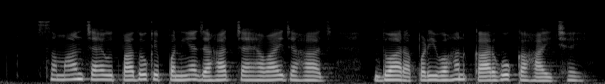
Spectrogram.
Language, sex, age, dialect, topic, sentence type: Magahi, female, 36-40, Western, banking, statement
